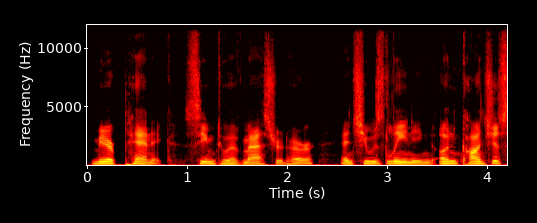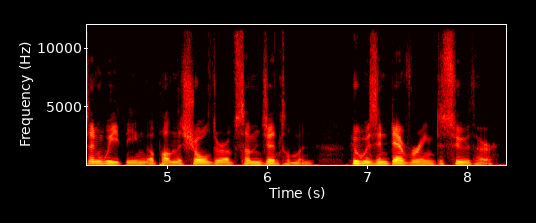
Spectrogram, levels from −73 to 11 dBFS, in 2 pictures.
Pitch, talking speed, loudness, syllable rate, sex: 140 Hz, 185 wpm, -19 LUFS, 5.7 syllables/s, male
